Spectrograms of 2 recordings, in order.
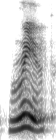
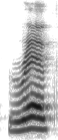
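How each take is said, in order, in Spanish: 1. La vocal es larga, como en 'reed'. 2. La vocal es corta, como en 'red'. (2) "ese leer en pasado se pronuncia como el color"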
